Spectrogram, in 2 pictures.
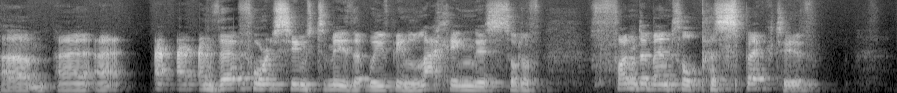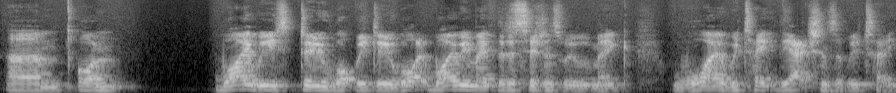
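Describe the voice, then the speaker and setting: He speaks with a British accent at a moderate pace. His pitch is medium for a man, with ordinary pitch variation. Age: 60s. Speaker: business trainer. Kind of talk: lecture. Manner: halting.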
